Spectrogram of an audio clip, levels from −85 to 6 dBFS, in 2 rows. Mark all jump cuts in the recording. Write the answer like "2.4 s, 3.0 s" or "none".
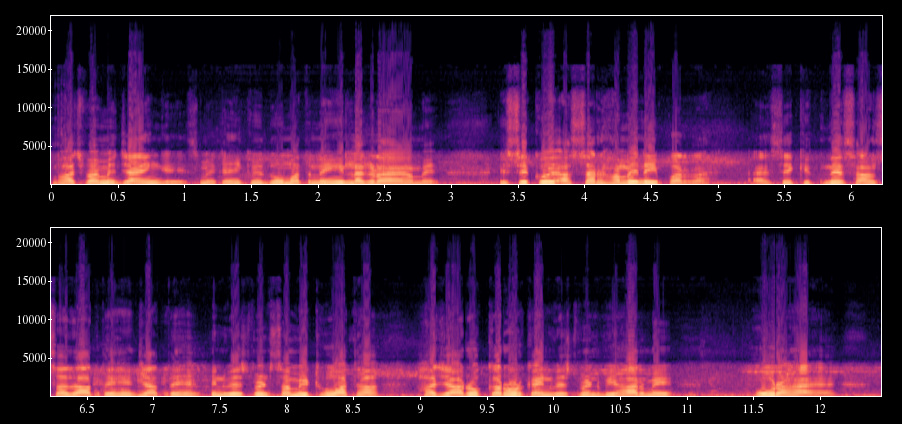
7.5 s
